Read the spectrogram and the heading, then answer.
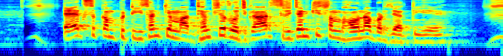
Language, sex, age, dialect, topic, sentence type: Hindi, male, 18-24, Kanauji Braj Bhasha, banking, statement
